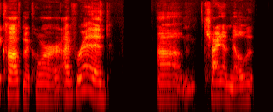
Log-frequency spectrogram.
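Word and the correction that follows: Miéville: is that how you pronounce it? – Mieville.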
